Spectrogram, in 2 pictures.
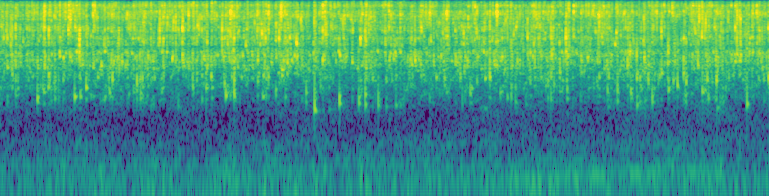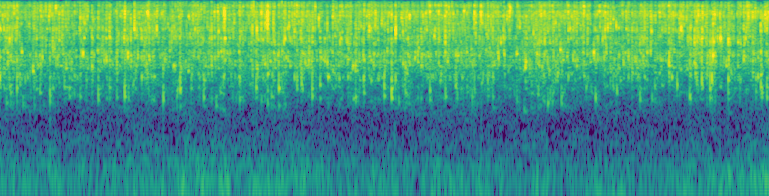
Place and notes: Ручей. Creek. Щелковский хутор, Нижний Новгород, Нижегородская обл., Россия - Ручей. Creek.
